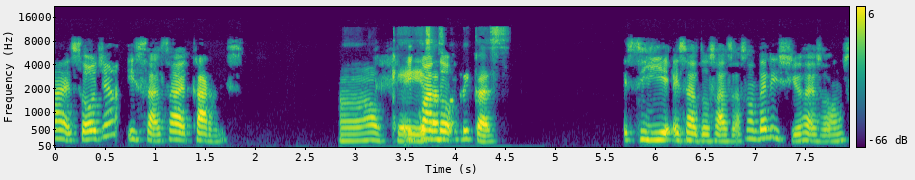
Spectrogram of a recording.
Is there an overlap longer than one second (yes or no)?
no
